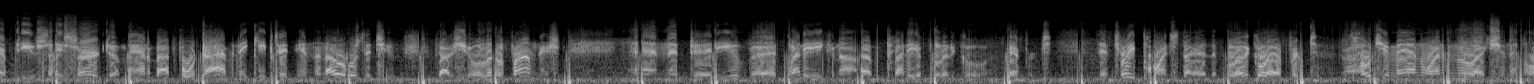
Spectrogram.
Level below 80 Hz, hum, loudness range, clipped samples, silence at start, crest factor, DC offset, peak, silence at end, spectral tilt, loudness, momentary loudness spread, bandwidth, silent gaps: -36 dBFS; none; 2 LU; under 0.1%; 0 s; 20 dB; under 0.1%; -2 dBFS; 0 s; -5.5 dB/octave; -22 LUFS; 7 LU; 11.5 kHz; none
